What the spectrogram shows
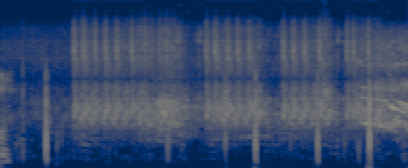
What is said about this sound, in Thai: แต่ปืนนี้มันเสียงไม่ค่อยแน่นเท่าไหร่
